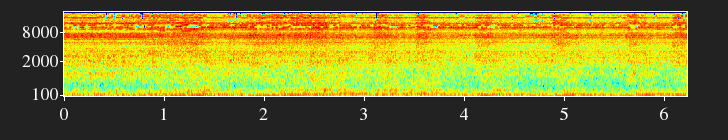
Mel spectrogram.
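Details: 1965 Plymouth Satellite V8 with a newly fitted Edelbrock 1912 800 cfm carburetor replacing a 1407 750 cfm: revs with a loud, steady hissing suck over the rumble, a big vacuum leak at an open carburetor port.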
